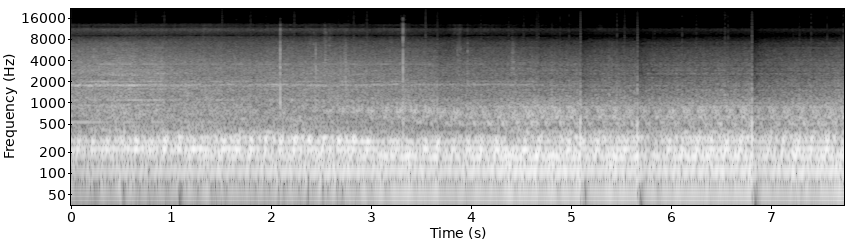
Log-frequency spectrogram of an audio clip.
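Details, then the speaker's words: Worn 330,000-mile C5 Corvette, idling: quiet engine with an uneven beat and an occasional stumble, suggesting a slight misfire; the owner suspects the spark plugs and wires need replacing. "i don't know the engine's quiet she's quiet sounds like it has a little misfire probably i need to do the spark plugs on it wires"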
